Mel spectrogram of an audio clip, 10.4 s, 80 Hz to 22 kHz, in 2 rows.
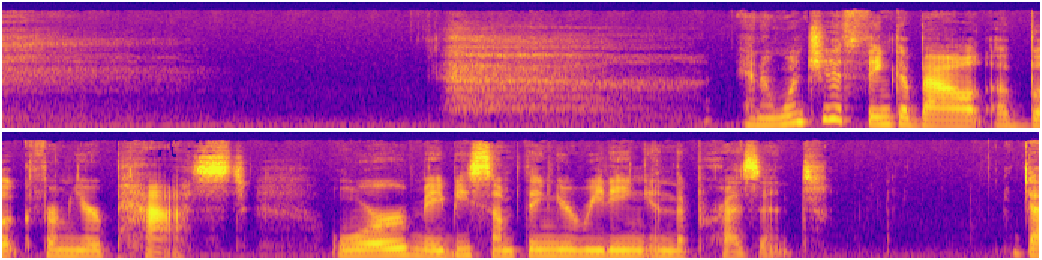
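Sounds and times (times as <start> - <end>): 
person taking a deep breath: 0.0 - 1.1, 2.2 - 3.6
speech: 3.7 - 9.4.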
